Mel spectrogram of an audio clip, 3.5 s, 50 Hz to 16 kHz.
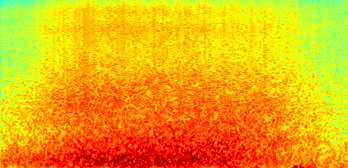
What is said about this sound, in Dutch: Zoals je hoort sta ik op een strand, maar weer eens ik sta niet op Brighton Beach. Dat is hier ongeveer 10 eh, kilometer vandaan. Ik sta op Dover Beach.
